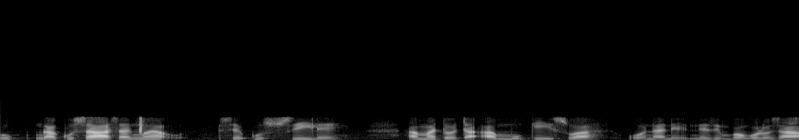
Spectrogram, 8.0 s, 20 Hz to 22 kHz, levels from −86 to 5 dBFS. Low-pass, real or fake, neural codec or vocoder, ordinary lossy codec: 3.6 kHz; real; none; none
